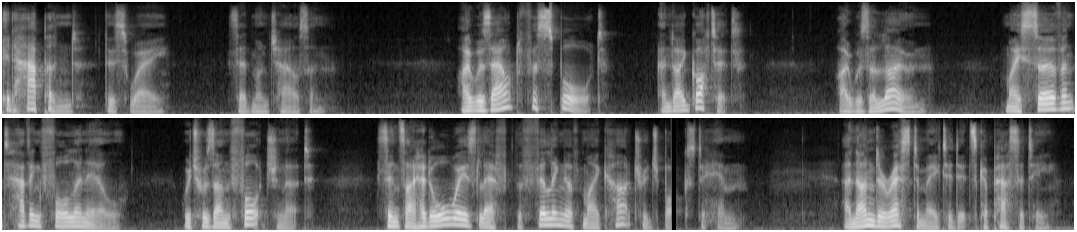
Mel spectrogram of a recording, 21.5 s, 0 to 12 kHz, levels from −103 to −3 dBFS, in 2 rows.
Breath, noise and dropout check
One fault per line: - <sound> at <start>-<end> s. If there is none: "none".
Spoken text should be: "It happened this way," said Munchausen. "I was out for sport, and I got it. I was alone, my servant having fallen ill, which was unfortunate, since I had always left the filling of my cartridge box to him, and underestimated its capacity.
- dropout at 17.4-17.5 s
